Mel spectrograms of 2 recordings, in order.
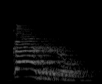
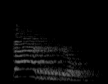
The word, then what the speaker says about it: carro: Pronuncien conmigo, carro. ¿Dónde escuchamos el sonido rrr? En la segunda sílaba. Volvamos a escuchar, carro.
